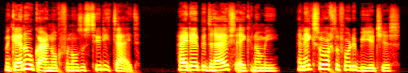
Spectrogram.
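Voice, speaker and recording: A woman voicing a cheerful, warm young man who talks in a friendly, lively way. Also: moderate pace, dry recording, clean studio sound, close to an everyday voice. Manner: friendly, lively, raised pitch.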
